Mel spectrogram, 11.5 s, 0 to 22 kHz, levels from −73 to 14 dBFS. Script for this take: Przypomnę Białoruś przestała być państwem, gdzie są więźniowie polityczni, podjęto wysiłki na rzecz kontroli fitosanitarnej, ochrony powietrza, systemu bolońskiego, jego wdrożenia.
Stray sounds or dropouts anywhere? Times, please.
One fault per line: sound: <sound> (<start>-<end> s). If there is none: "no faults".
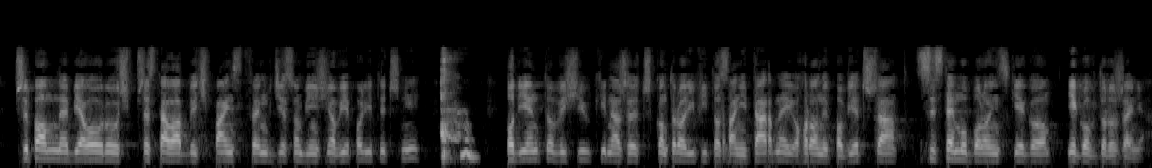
sound: throat clearing (4.4-4.8 s)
